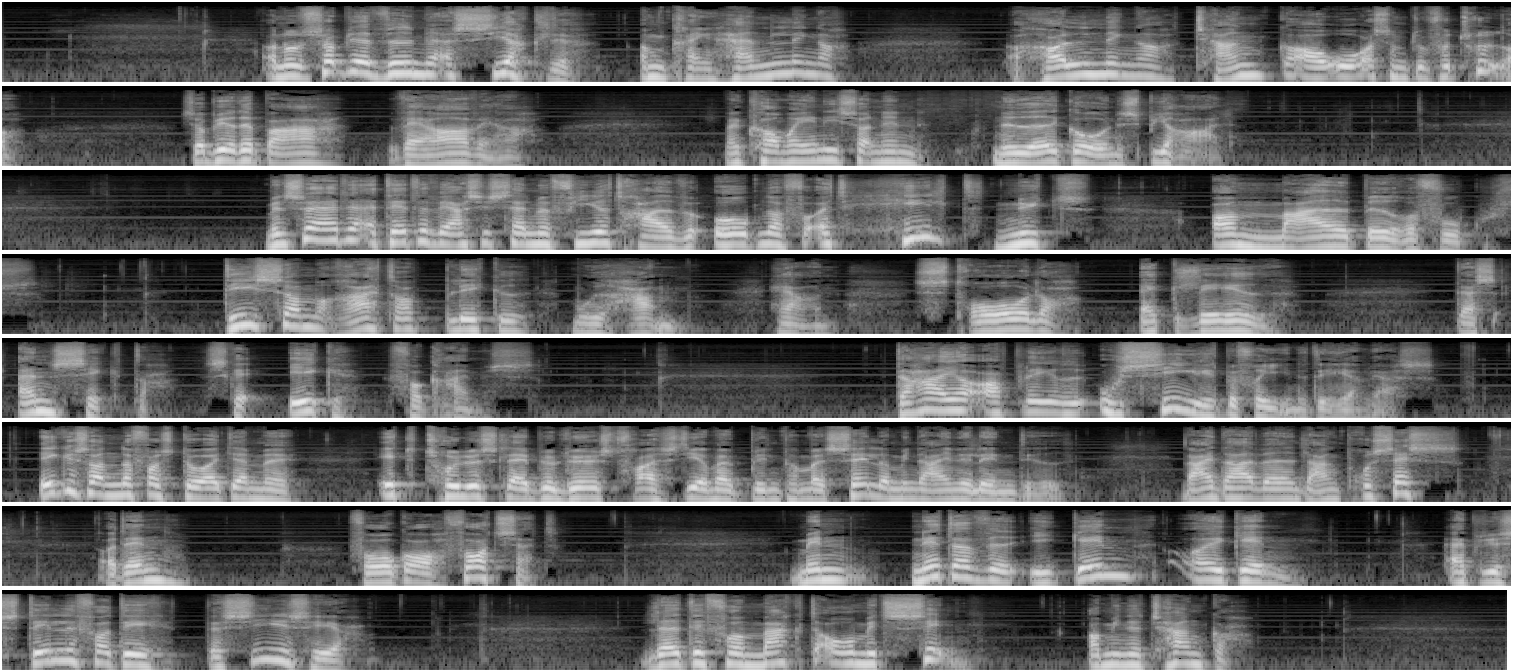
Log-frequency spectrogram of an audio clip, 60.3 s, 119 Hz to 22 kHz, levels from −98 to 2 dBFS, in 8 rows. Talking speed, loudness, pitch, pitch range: 135 wpm, -20 LUFS, 160 Hz, 140-185 Hz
